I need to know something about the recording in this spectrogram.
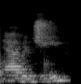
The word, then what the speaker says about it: Abhijit: you introduced me as Abhijit. He's like, most people can't pronounce it. So what I had to do is go Abhijit, like a Jeep, and just make it.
